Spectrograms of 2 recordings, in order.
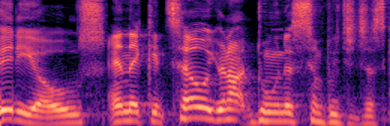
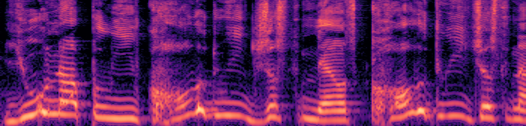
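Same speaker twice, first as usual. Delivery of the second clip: grating, annoying, higher-pitched creator voice; 8 semitones higher than usual. Mocking copy-and-paste content creators, the speaker imitates their annoying creator tone. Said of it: "this annoying tone".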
